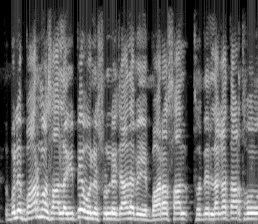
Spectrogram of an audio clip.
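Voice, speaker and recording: This man speaks with a high pitch. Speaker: folk singer and video host. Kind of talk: casual interview. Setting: outdoors at village temple with devotees.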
